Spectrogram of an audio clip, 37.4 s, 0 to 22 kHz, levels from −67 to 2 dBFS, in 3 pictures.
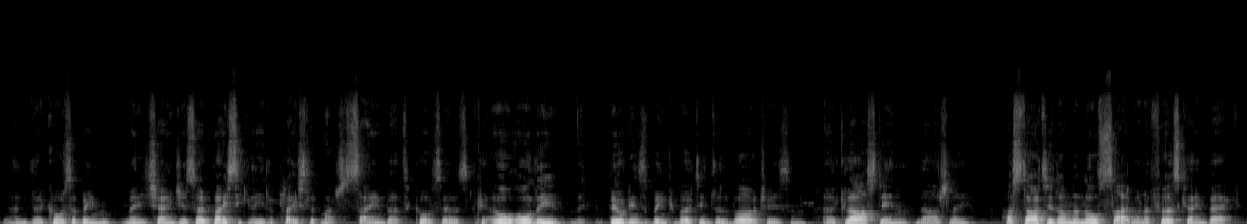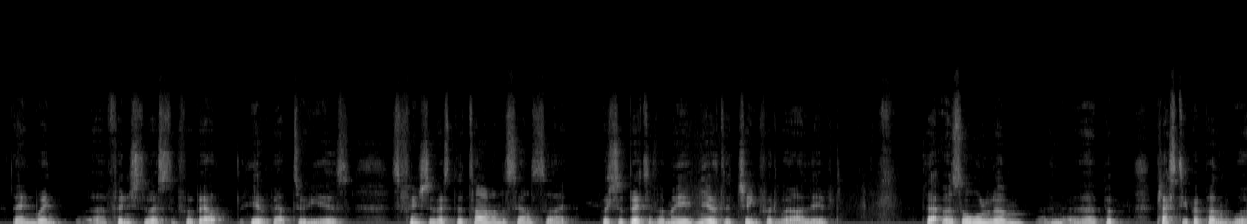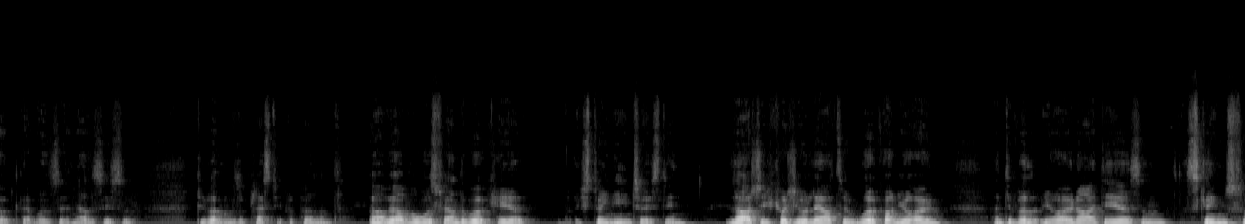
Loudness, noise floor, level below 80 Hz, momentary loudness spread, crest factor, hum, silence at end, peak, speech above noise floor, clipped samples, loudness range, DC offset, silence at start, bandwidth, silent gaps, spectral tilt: -23 LUFS; -50 dBFS; -60 dBFS; 13 LU; 20 dB; none; 0 s; -2 dBFS; 28 dB; under 0.1%; 5 LU; 0.5%; 0.05 s; 14.5 kHz; none; -7 dB/octave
